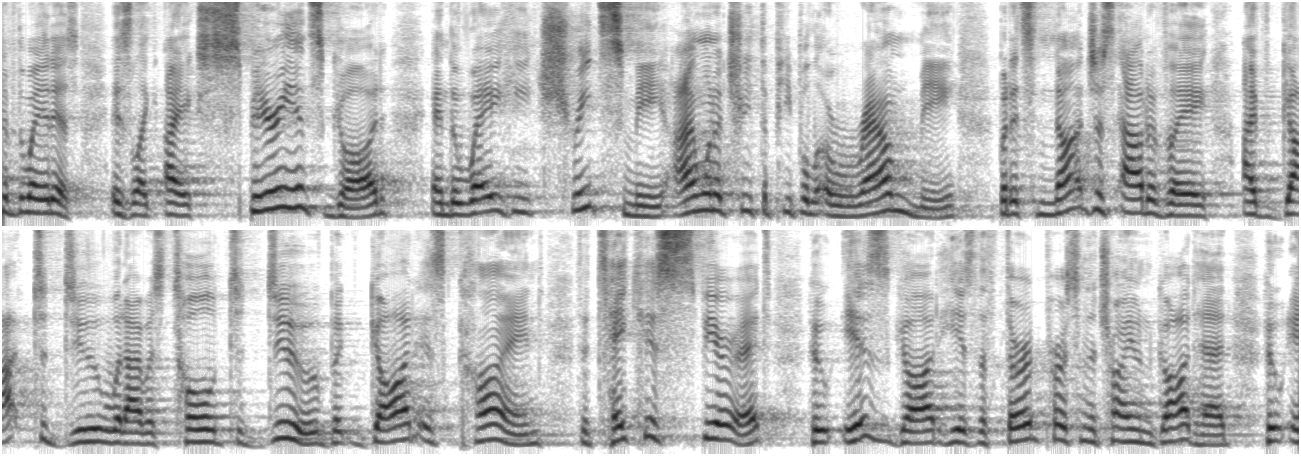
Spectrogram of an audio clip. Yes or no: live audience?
yes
